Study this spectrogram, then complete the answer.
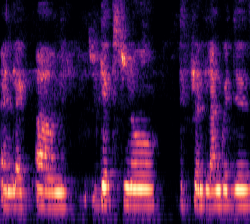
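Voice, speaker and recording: At a fairly slow pace, a woman speaks in a dark, mellow tone, fairly low in pitch with monotone, flat intonation. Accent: Kenyan. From Kenya, Maasai community. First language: Maasai. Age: young. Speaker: eco lodge co-owner. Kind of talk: interview testimony.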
